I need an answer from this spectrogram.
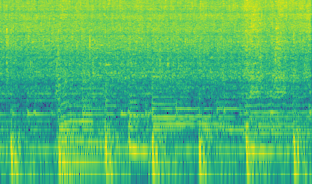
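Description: Boneless chicken sizzling in oil, butter and tomato gravy in a metal pot, a steady frying hiss. A spatula stirs the pieces, with a few scrapes and knocks against the pot.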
